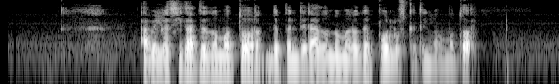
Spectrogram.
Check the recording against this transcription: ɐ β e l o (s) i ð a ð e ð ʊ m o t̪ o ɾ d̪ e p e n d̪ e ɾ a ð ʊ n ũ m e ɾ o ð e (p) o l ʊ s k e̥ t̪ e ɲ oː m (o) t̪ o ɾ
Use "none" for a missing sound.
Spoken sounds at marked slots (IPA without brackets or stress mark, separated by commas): θ, p, o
